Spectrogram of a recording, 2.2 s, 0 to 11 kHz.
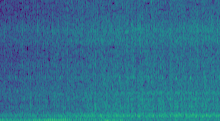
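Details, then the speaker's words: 2008 Ford Fusion bought at auction with a transmission hiccup: engine purring at idle, steady smooth low hum, no knocks, ticks or misses; oil cap pressure check suggests no blown head gasket; normal idle. "I mean listen to that engine it's just purring no noise whatsoever quiet"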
